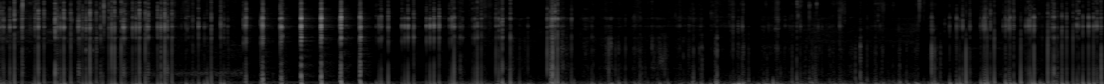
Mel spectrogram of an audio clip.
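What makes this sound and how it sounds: Fingertips and nails tap and scratch a small glass jar with a metal screw lid and paper label, partly filled with red items. Quick, irregular, quiet ticks and clicks with a bright, high edge follow one another closely, with a few louder taps near the middle and a faint steady low hum underneath. Each tap is dry and dies away almost instantly with no ringing.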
